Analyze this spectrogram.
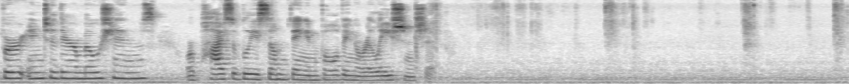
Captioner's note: cards shuffling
